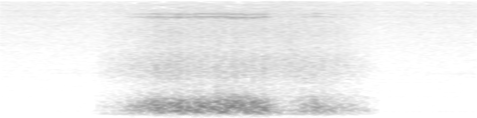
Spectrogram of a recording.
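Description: A single soft, low-pitched breath sound over the front of the chest, without added sounds.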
